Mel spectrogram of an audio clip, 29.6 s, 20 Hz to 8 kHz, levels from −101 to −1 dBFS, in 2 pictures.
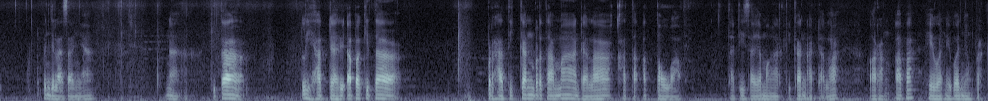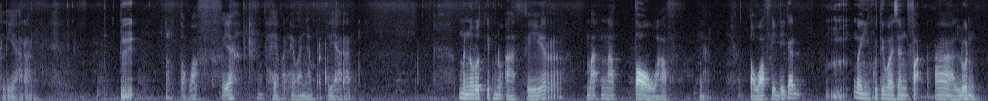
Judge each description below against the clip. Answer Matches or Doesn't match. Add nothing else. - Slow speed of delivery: Matches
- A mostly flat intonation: Doesn't match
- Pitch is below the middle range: Matches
